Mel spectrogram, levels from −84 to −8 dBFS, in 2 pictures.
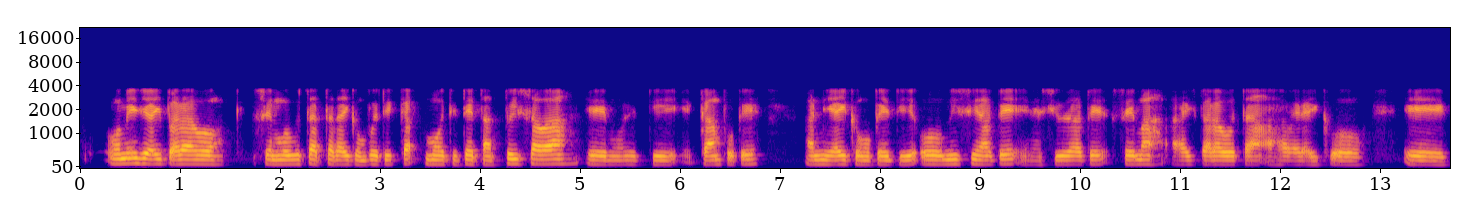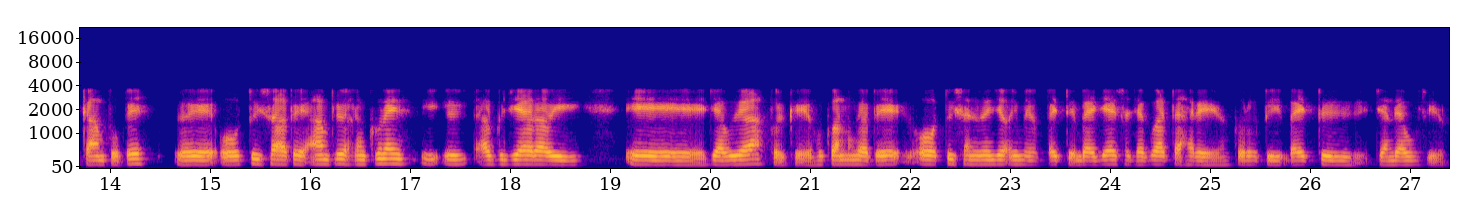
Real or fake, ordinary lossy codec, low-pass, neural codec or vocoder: real; none; 3.6 kHz; none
